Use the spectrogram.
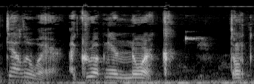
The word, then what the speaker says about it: Newark: I didn't grow up near Newark. That's in Delaware. I grew up near Newark.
